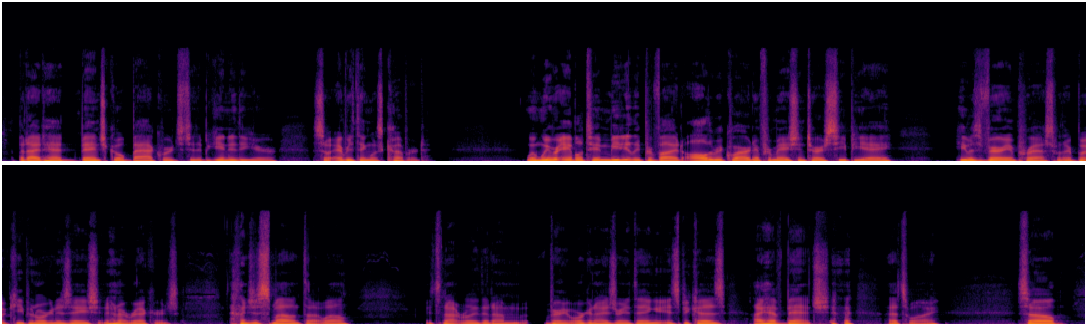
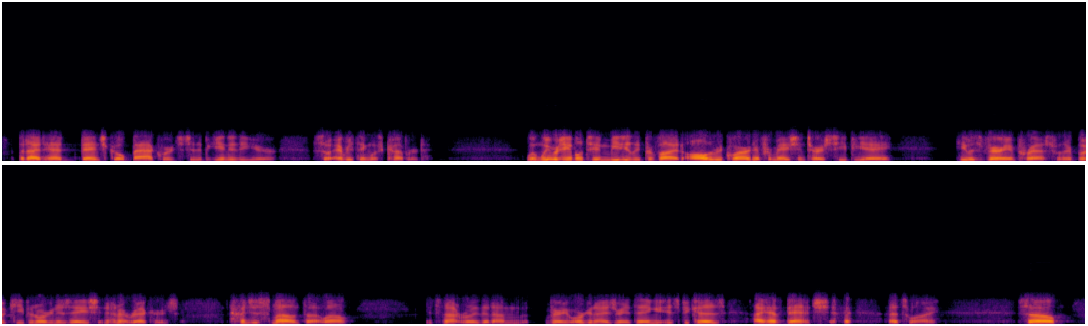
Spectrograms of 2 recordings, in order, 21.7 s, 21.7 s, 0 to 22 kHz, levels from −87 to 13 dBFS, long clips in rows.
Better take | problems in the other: first | phone-call audio; nothing above 3.5 kHz

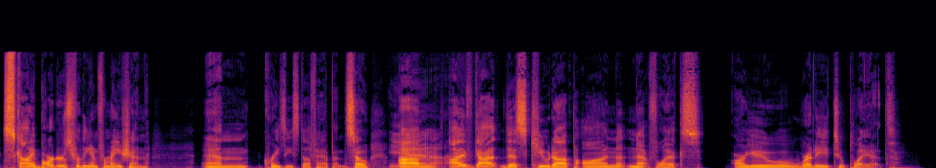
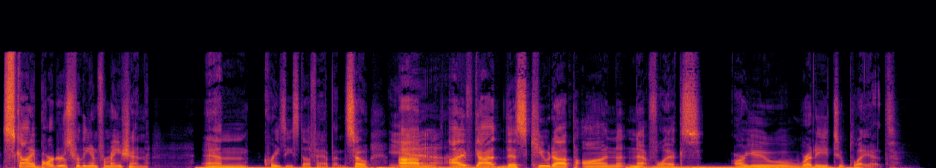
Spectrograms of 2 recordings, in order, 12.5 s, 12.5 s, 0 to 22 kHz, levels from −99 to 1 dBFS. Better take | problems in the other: first | low rumble; noticeable; from 2.5 to 7 s and from 8.5 to 11 s; 20 dB below the speech

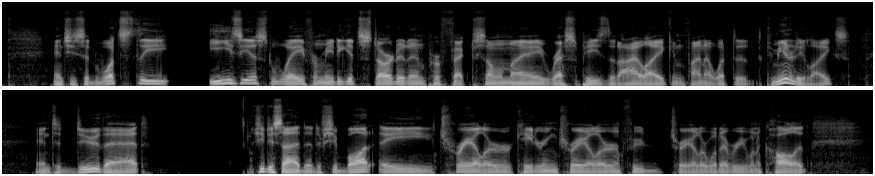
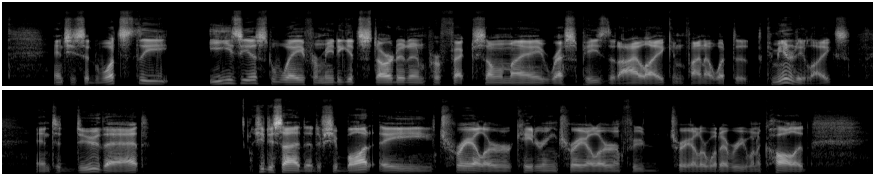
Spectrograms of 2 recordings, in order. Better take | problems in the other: first | thin; very; fading below 800 Hz

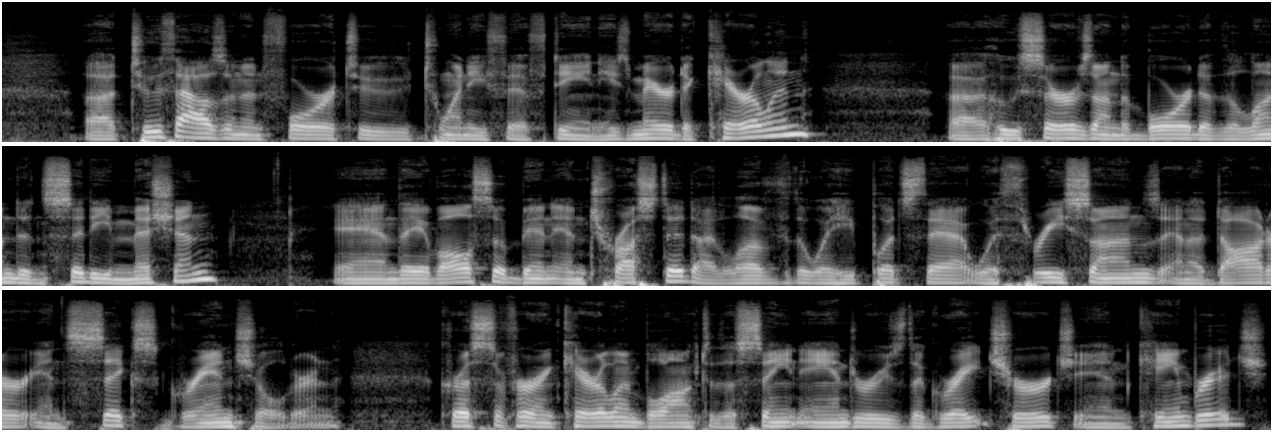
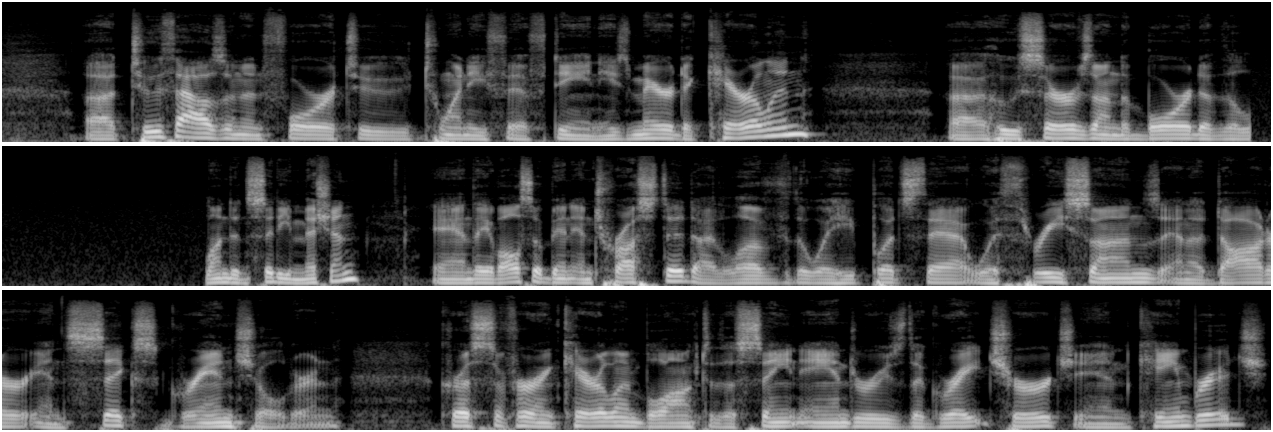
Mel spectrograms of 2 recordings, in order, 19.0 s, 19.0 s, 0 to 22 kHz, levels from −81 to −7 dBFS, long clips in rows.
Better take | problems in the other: first | audio freezing; at 6.5 s for 1 s

